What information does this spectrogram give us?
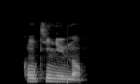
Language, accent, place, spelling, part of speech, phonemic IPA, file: French, France, Lyon, continûment, adverb, /kɔ̃.ti.ny.mɑ̃/, LL-Q150 (fra)-continûment.wav
- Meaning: continuously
